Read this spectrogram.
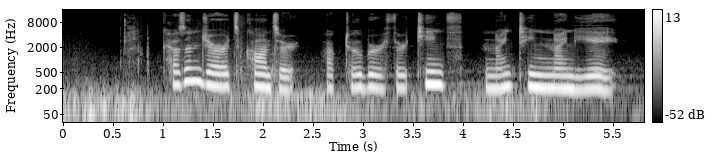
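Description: A young girl reads out softly.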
